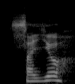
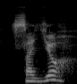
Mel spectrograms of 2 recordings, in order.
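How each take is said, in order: Both takes have the same delivery.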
